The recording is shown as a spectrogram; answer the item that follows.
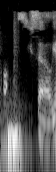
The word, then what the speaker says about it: Seeso: CISO, yeah.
